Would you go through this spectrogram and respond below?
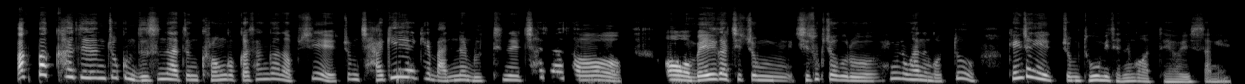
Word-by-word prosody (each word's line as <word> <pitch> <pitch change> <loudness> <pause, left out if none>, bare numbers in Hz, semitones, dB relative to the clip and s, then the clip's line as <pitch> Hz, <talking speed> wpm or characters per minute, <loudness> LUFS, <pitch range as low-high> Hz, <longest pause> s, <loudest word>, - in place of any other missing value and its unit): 빡빡하든 345 -11 +5
조금 290 -5 -2
느슨하든 210 +2 0
그런 200 +3 -2
것과 205 -3 -2
상관없이 235 - -4
좀 235 -1 -5
자기에게 305 +6 0
맞는 195 +1 -2
루틴을 195 +4 -4
찾아서 205 - -1 0.4
어 215 -3 +7
매일같이 225 +5 +5
좀 190 -5 -3
지속적으로 190 -7 -1
행동하는 230 -8 -1
것도 180 - -6 0.3
굉장히 285 - +2
좀 180 -1 -3
도움이 185 +1 +1
되는 150 -1 -5
것 155 - -6 0.2
같아요 125 -1 -6
일상에. 125 +2 -8
210 Hz, 310 characters per minute, -23 LUFS, 180-250 Hz, 0.4 s, 어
